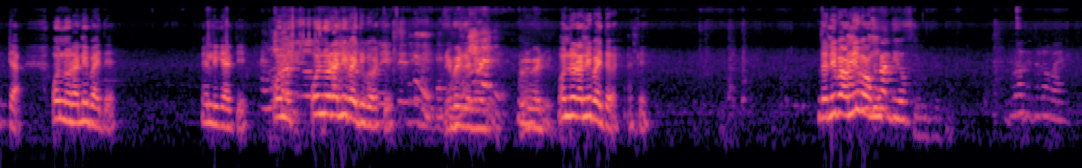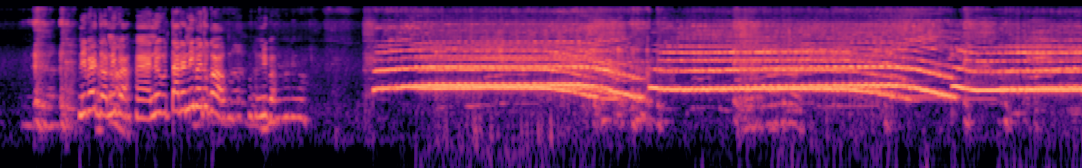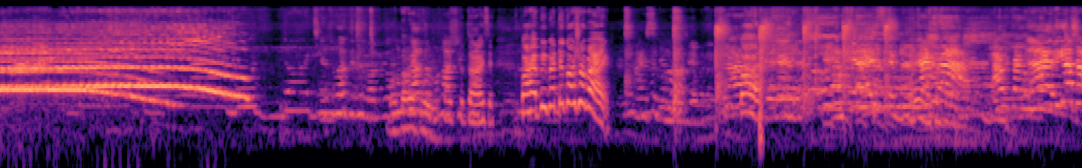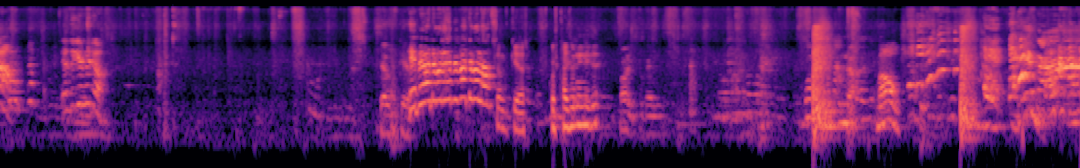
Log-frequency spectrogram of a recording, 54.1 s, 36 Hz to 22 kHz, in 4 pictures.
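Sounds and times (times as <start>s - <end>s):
dog howling: 18.2s - 30.3s
people's voices: 35.4s - 41.1s
loud slam: 50.6s - 51.1s, 52.6s - 52.9s.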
